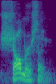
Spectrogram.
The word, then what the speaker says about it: Hjalmarsson: All right, I give half credit to the both of them, but the last name is actually pronounced Hjalmarsson.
